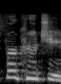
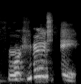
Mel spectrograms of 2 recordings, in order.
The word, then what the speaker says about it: Furcucci: It's Furcucci. No one ever wants to say it. It's a hard C. Furcucci.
